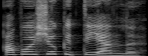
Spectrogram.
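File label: "абу-ӧ сьӧкыд тіянлы", Komi, female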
